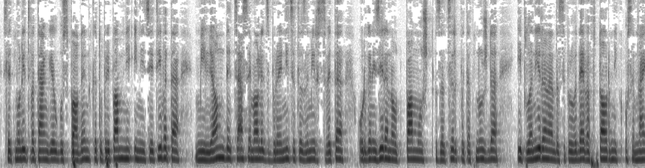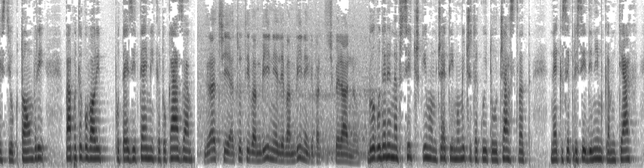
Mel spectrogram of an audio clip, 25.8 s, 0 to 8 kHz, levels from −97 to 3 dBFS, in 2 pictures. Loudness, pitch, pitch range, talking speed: -20 LUFS, 160 Hz, 150-170 Hz, 120 wpm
